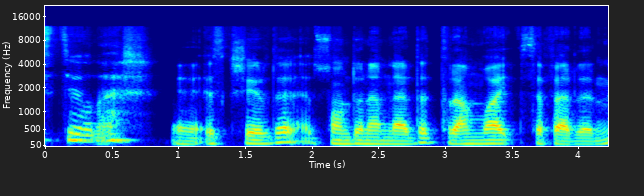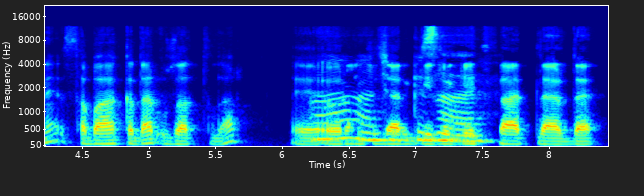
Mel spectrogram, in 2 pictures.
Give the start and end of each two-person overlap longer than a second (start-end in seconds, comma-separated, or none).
6.2-7.5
